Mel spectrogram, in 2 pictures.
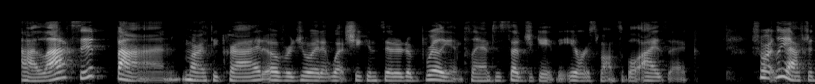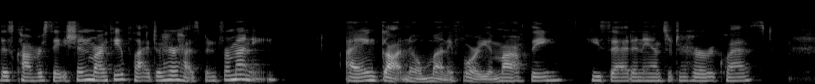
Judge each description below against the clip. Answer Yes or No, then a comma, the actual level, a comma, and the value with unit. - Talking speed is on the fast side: No, average, 165 wpm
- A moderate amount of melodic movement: No, narrow, 2.1 semitones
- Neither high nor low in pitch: Yes, medium, 180 Hz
